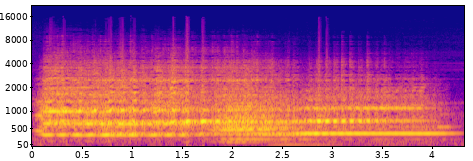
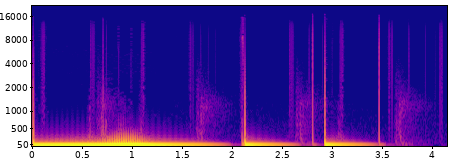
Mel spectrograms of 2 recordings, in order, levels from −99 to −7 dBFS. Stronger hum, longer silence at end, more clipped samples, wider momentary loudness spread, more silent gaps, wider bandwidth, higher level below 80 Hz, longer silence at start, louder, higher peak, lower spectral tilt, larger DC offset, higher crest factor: neither; second, 0 s vs 0.85 s; neither; second, 5 LU vs 19 LU; neither; first, 8 kHz vs 0.7 kHz; second, -48 dBFS vs -12 dBFS; about the same, 0 s vs 0 s; about the same, -15 LUFS vs -15 LUFS; about the same, -2 dBFS vs 0 dBFS; second, -6 dB/octave vs -10 dB/octave; neither; about the same, 12 dB vs 12 dB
